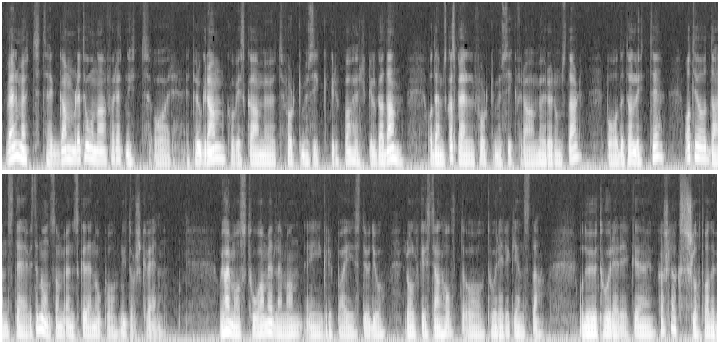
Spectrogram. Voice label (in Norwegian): Tale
